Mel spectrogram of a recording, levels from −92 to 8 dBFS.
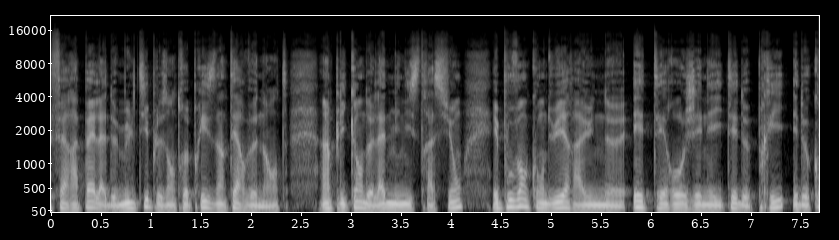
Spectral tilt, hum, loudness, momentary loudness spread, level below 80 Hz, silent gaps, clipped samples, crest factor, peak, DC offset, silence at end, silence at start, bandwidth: -6 dB/octave; none; -22 LUFS; 5 LU; -40 dBFS; none; under 0.1%; 18 dB; -4 dBFS; under 0.1%; 0 s; 0 s; 13 kHz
